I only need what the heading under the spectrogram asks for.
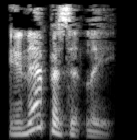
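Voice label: "inappositely", British English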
